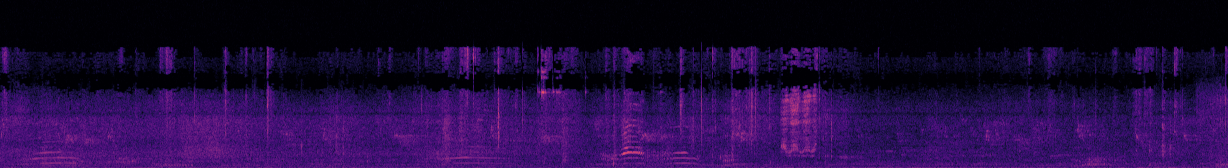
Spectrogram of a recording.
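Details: Street kittens in Morocco playing a fighting game on their wooden house while the mother cat eats; several short harmonic meows, some rising then falling, over steady low background rumble and a brief human laugh.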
